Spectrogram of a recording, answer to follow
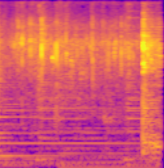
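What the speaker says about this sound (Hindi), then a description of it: "गोभी तल चुका है लगभग।" Cauliflower frying in a pan at home, a steady soft sizzle with faint crackles throughout, quiet and close, no talking.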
